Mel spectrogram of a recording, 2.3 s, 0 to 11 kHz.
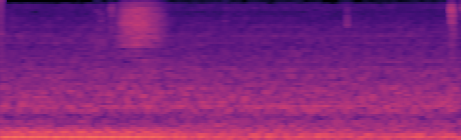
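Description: Cabin sound of a Dodge Challenger Scat Pack's 392 (6.4-litre) HEMI V8 cruising at highway speed: a steady low engine drone over tyre and road rumble. About a second in, the drone drops away and leaves mostly road rumble.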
